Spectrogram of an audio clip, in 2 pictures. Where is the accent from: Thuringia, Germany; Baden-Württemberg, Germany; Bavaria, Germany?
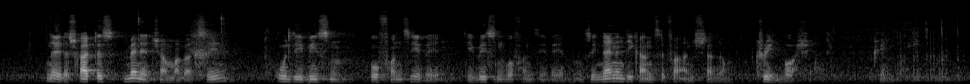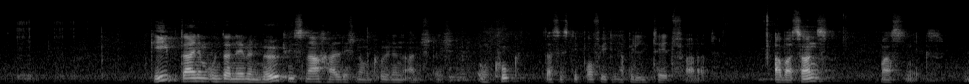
Baden-Württemberg, Germany; ich komme aus Baden-Württemberg, es gibt in Baden-Württemberg sozusagen ein höchstes Gesetz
